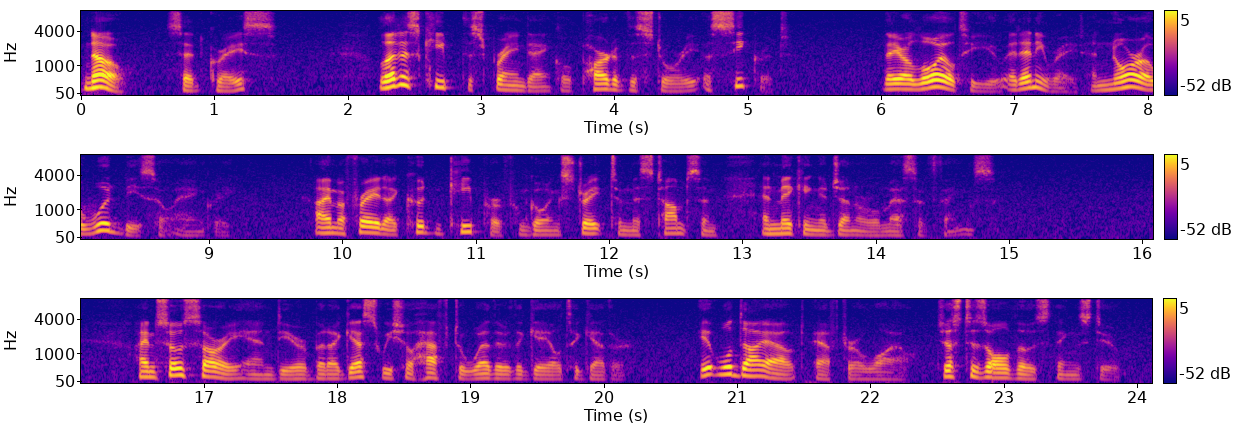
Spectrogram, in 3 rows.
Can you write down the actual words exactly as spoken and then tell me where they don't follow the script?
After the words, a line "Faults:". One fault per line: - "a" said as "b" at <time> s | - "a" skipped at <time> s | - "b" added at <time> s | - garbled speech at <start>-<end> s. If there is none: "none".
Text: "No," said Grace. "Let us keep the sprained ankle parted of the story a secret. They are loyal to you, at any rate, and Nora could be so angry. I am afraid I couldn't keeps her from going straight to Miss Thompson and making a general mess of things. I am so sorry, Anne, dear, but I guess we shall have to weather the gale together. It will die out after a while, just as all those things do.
"No," said Grace. "Let us keep the sprained ankle part of the story a secret. They are loyal to you, at any rate, and Nora would be so angry. I am afraid I couldn't keep her from going straight to Miss Thompson and making a general mess of things. I am so sorry, Anne, dear, but I guess we shall have to weather the gale together. It will die out after a while, just as all those things do.
Faults:
- "parted" said as "part" at 3.7 s
- "could" said as "would" at 8.0 s
- "keeps" said as "keep" at 10.8 s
